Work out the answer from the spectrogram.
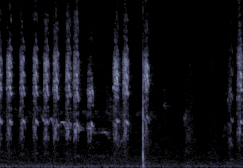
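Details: Myna chicks begging while being fed: a quick series of high, harsh, rasping notes, one sharp click, a brief hush, then the calls start again.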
